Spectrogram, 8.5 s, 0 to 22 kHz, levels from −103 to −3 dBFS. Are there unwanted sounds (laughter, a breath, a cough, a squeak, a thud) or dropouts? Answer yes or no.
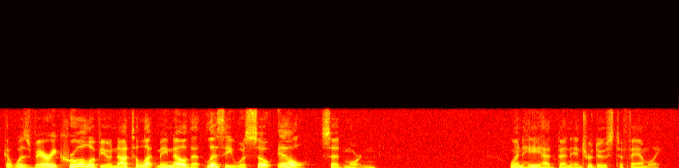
no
